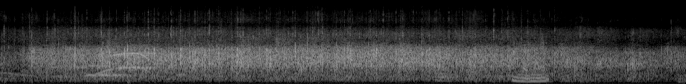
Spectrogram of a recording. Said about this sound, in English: Give him a round of applause.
